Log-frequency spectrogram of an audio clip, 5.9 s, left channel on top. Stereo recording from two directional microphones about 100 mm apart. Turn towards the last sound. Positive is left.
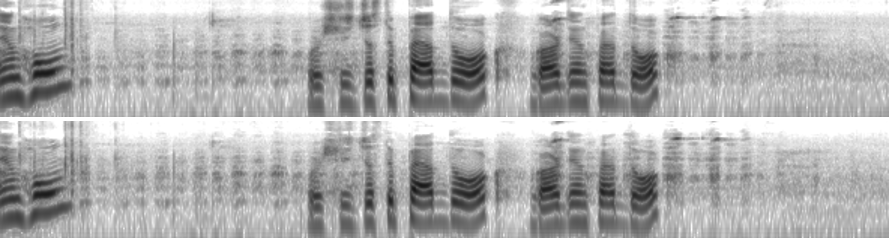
turn(degrees=-5)  # may be behind; listen again after turning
